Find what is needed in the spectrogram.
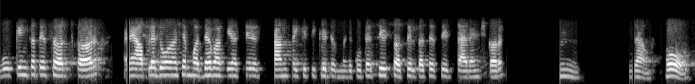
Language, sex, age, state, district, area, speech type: Marathi, female, 60+, Maharashtra, Nashik, urban, conversation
